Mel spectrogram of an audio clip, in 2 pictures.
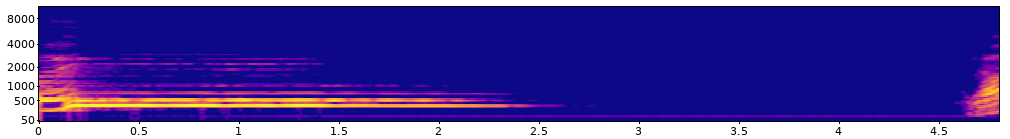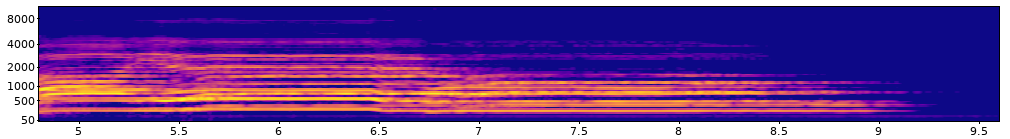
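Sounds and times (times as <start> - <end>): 
two voices singing: 0.0 - 2.4, 4.6 - 9.3.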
